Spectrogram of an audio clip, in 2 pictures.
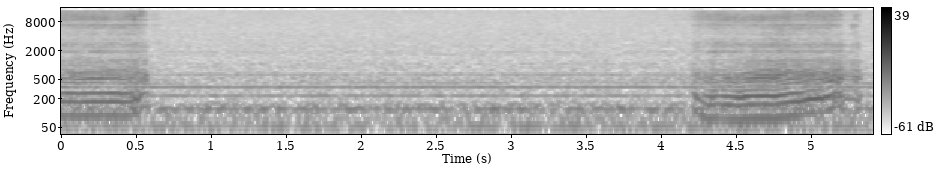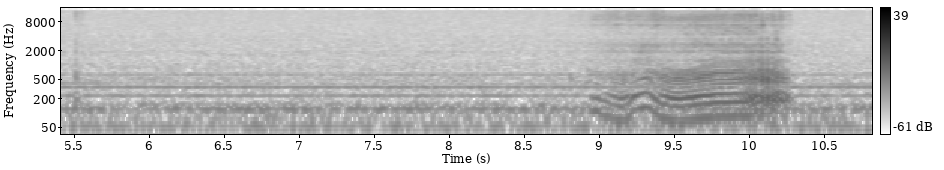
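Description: Loud, rattling snores from a sleeping dog, about 12 breaths a minute, over a steady hum in the room.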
